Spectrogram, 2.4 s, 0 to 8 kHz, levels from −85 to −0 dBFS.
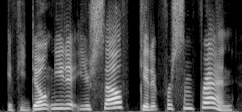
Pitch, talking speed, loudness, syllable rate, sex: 250 Hz, 270 wpm, -17 LUFS, 5.6 syllables/s, female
